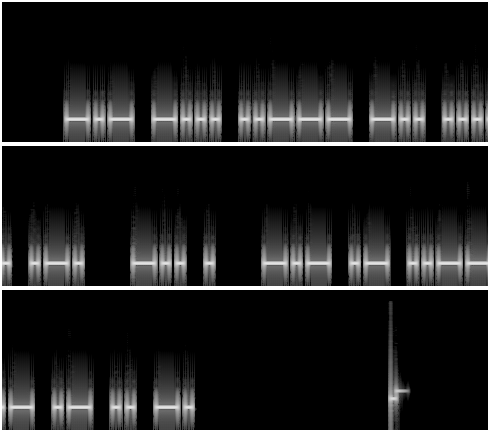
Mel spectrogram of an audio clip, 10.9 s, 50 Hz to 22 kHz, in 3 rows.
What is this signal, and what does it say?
Morse code, heard as a keyed tone, about 22 wpm, 700 Hz. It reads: KB2DHR DE KA2AIN
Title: USA Callsign DE Callsign - 6 Characters - 22wpm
